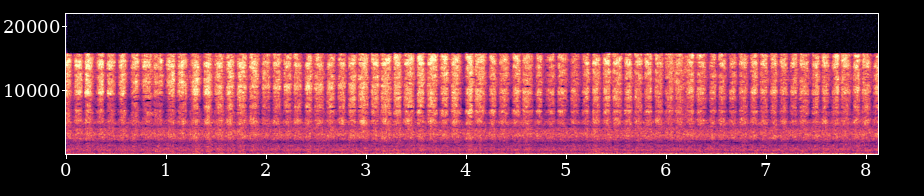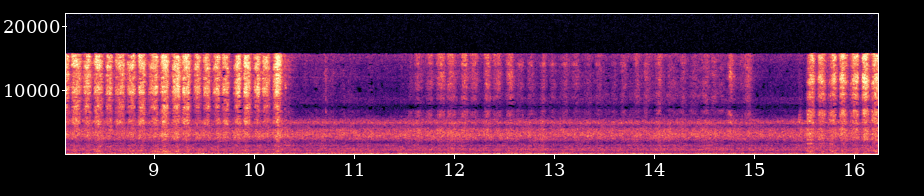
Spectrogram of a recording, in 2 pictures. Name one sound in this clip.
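A colored pencil scratches softly across paper.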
